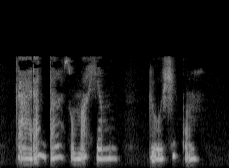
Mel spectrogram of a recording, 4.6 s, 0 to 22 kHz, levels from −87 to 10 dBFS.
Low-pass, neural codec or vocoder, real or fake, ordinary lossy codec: 5.4 kHz; codec, 16 kHz in and 24 kHz out, 2.2 kbps, FireRedTTS-2 codec; fake; MP3, 32 kbps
